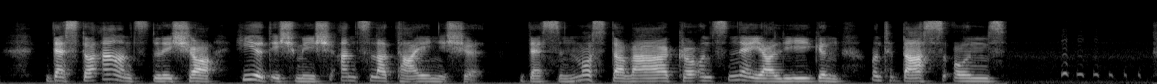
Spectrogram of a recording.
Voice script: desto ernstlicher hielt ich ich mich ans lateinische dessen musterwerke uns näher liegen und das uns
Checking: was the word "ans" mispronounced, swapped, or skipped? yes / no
no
